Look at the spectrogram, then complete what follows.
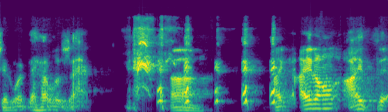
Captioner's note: laughs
